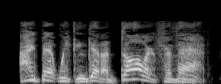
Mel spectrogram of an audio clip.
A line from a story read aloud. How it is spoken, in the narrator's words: Fred exclaimed, leaping up and down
